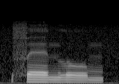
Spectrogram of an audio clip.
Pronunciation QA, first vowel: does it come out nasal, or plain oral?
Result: oral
